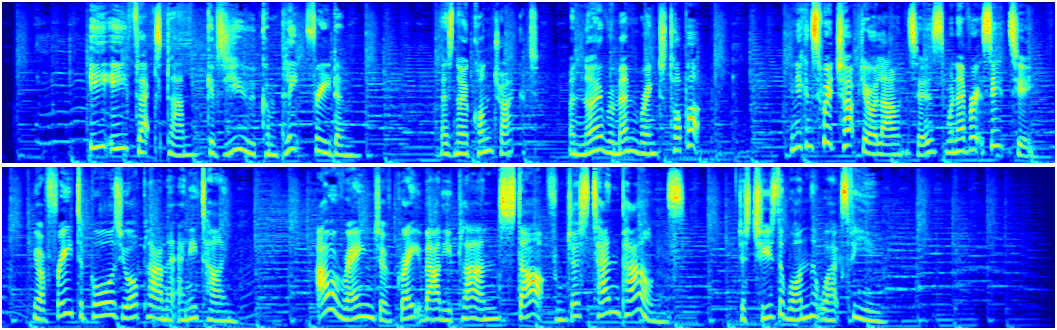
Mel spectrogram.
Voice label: Corporate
